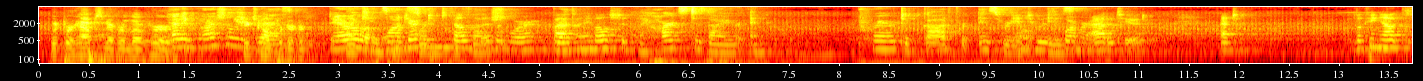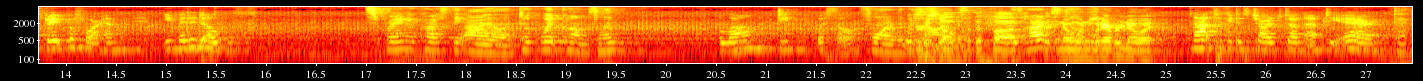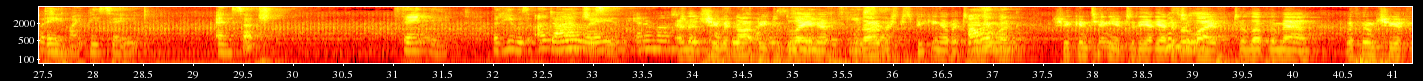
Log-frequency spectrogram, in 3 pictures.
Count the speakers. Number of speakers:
four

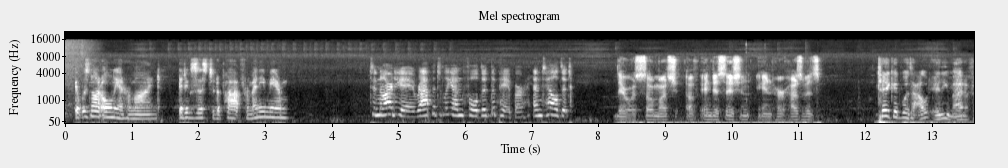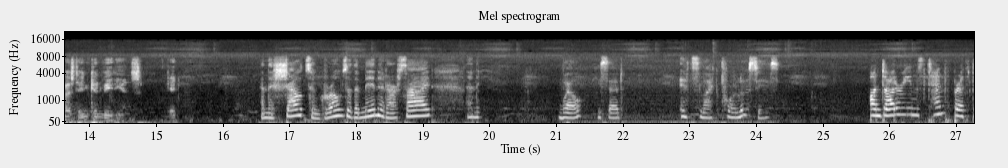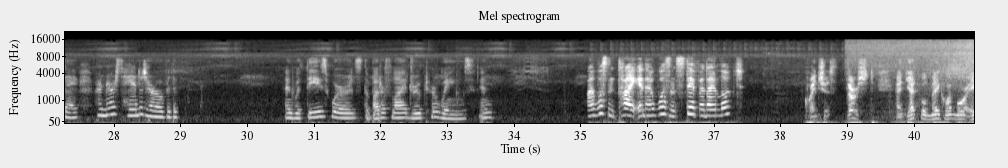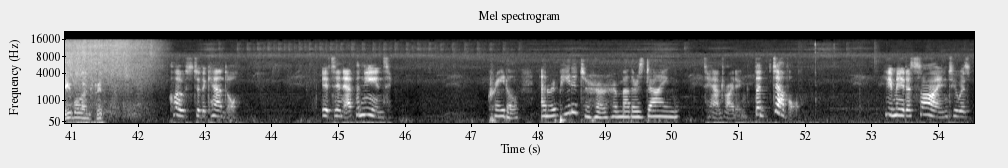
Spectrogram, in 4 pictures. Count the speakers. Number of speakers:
nine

